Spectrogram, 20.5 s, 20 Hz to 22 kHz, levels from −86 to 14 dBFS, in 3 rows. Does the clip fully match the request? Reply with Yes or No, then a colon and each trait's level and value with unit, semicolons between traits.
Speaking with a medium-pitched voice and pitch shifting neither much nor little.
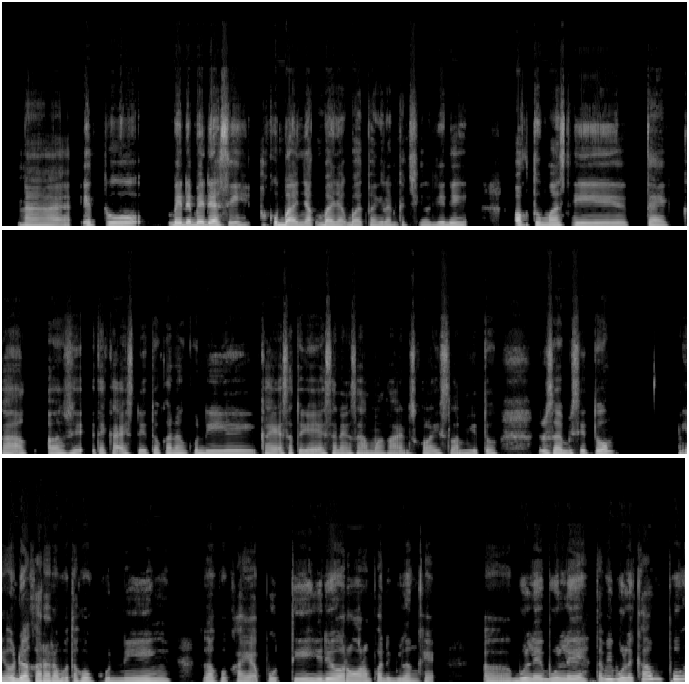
Yes: medium, 180 Hz; average, 3.6 semitones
